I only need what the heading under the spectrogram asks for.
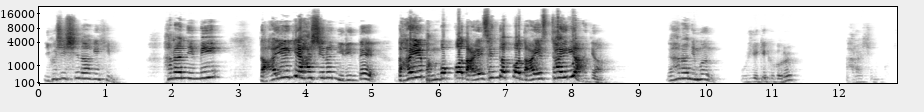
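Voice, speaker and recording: A male pastor delivers a sermon in an echoey church room, his voice sitting high and swinging widely in pitch. He tells stories with strong emphasis and keeps asking the congregation rhetorical questions. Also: big pitch swings, measured pace. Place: church service.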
